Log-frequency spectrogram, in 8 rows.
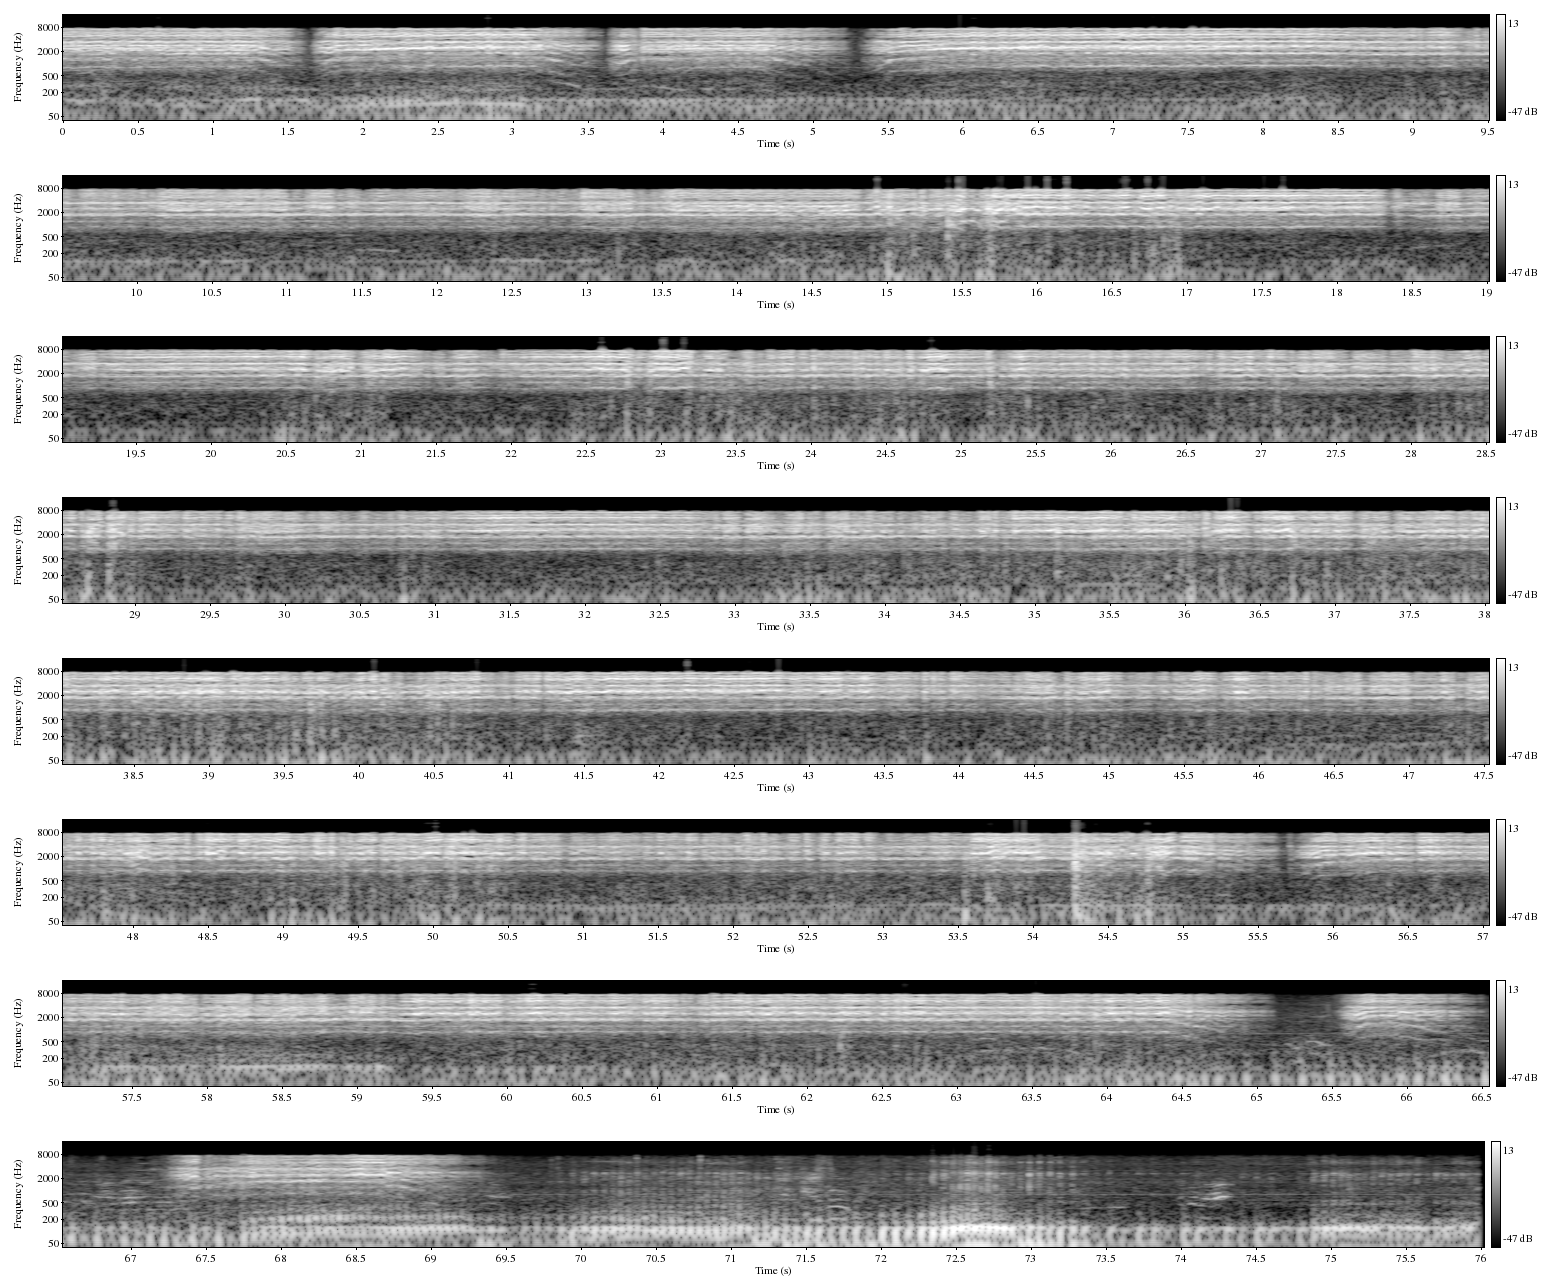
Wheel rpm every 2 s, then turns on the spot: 170, 150, 110, 200, 220, 220, 220, 220, 230, 230, 230, 230, 230, 230, 230, 230, 230, 230, 230, 220, 220, 230, 230, 230, 230, 240, 230, 180, 190, 220, 230, 230, 100, 50, 110, 0, 0, 0.
4-6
